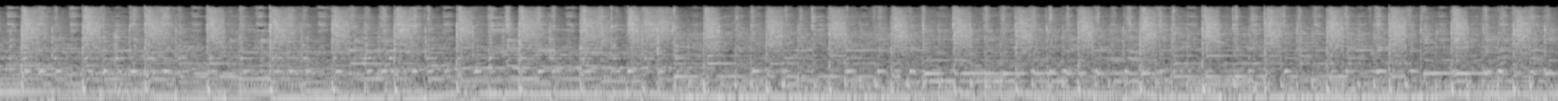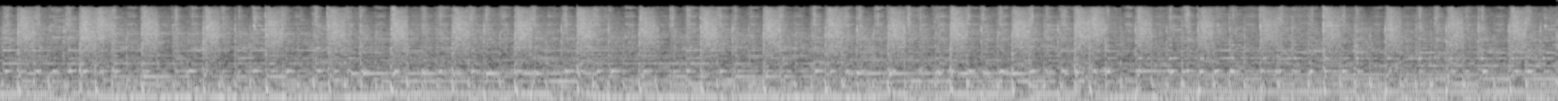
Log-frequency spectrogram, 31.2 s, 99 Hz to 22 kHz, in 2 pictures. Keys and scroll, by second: 5.6-8.5 typing, 10.9-12.4 typing, 15.0-19.1 typing.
